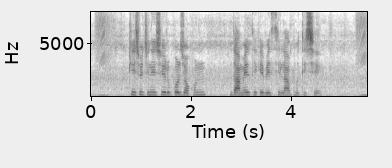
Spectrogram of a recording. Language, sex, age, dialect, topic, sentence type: Bengali, female, 18-24, Western, banking, statement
